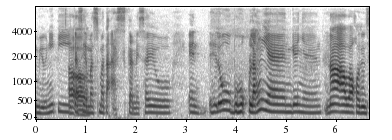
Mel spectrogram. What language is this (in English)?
Filipino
